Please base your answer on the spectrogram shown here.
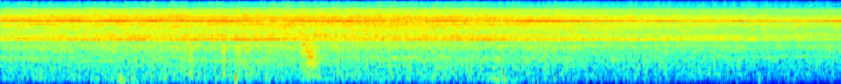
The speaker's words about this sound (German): ein Schneebesen in einem nicht näher definierten Akkuschrauber. Da steht Lithium-Ionen drauf.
